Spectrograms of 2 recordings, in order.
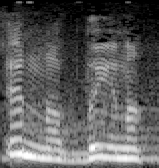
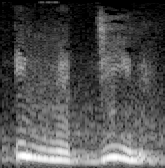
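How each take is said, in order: First: The d sound is heavy and emphatic. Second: The d sound is plain and light. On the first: The speaker calls it wrong. "بتحول لي الدال لضاد" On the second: The speaker calls it right. "شوف الدال دي"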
